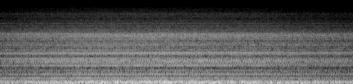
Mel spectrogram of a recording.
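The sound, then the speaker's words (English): A Chevrolet Corvette race car engine, driven by Visit Florida racing driver Ryan Dial during a training run at the Rolex 24 at Daytona, drones loudly and steadily at high revs for a few seconds, a continuous roar with no pauses and no voices. “This is Visit Florida racing driver Ryan Dial in his Corvette during a training run at last year's Rolex 24 at Daytona.”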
